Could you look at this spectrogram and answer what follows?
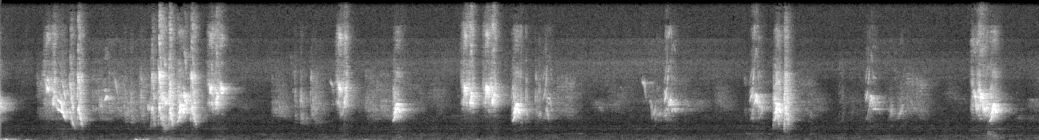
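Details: Sparrows living near a village house in Jamnagar give separate short bursts of sharp, high chirps every second or two against a quiet background.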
